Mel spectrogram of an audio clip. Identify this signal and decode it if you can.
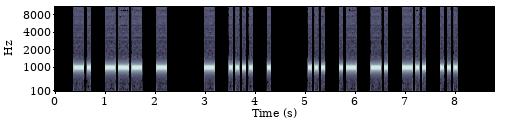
Morse code, heard as a keyed tone, about 18 wpm, spaced as for 15 wpm, 1000 Hz. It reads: NOT THE SANDS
